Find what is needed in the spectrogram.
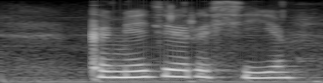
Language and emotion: Russian, neutral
